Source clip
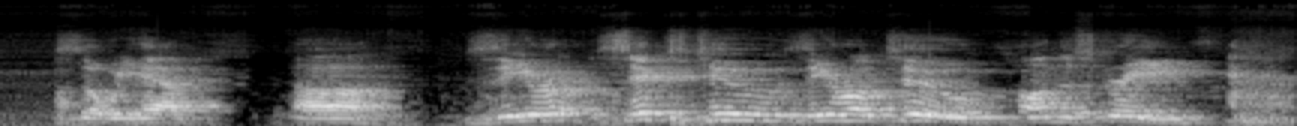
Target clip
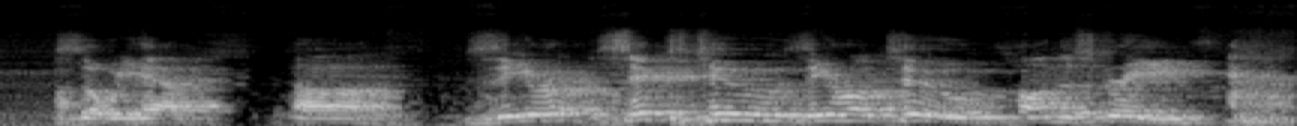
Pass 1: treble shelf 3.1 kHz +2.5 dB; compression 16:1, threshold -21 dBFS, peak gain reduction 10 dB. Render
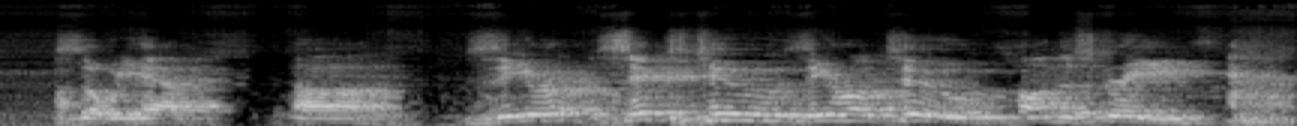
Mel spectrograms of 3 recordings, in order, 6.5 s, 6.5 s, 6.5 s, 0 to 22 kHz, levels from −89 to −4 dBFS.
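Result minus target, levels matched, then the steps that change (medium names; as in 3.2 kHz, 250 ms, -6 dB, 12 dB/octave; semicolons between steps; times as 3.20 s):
8 kHz band +6.5 dB
change: treble shelf 3.1 kHz -6 dB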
